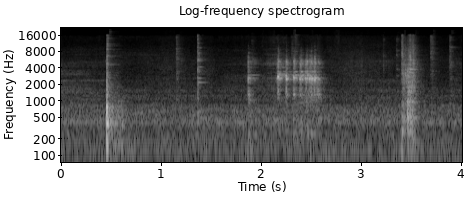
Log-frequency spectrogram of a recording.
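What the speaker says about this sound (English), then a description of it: "Then we'll get the jar pop out of the way" A jar of salsa verde opened in a home kitchen: a sharp lid pop rings out near, followed by light metallic clinks, a brief rattling scrape and a second knock, with no talk.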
